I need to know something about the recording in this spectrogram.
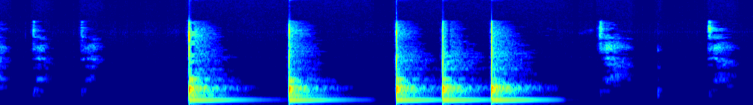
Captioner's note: tap - tap - tap tap tap; tap - tap - tap tap tap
